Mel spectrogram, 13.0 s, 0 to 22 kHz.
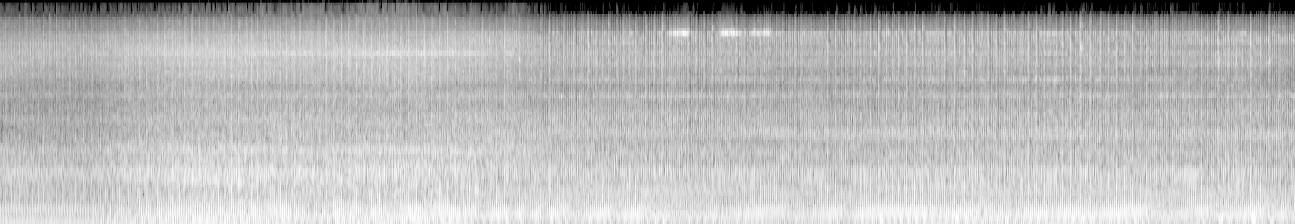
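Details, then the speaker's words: Husqvarna 40 chainsaw, after adjusting the idle screw down from too fast: slow, steady two-stroke burble with no racing or hunting, low enough that the chain stays still; idle is set right. "That's what we want for a chainsaw. We don't want that chain always spinning."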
